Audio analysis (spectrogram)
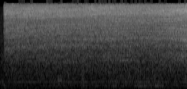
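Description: A steady, loud spray hiss of wood stain runs continuously from a nozzle, close up and uninterrupted, with no voices.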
